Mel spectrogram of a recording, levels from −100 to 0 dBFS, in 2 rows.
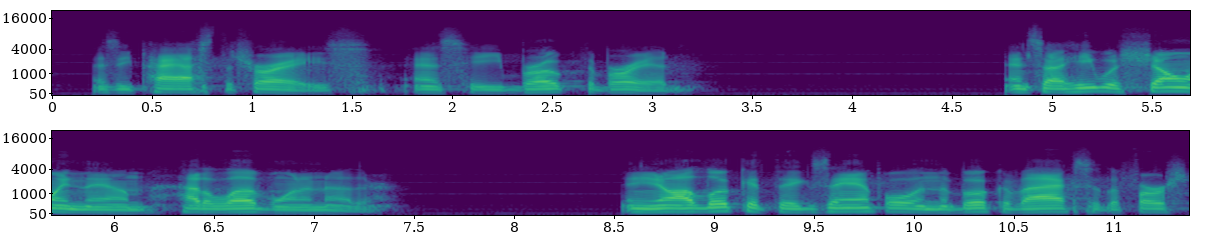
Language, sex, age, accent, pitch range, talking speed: English, male, 30-49, American, 95-120 Hz, 195 wpm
